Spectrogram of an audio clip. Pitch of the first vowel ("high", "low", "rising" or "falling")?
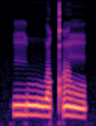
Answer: low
